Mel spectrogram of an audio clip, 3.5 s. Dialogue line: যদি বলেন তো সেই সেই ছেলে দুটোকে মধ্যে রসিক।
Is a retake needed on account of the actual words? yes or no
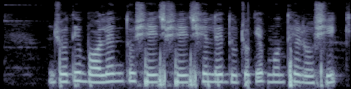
no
